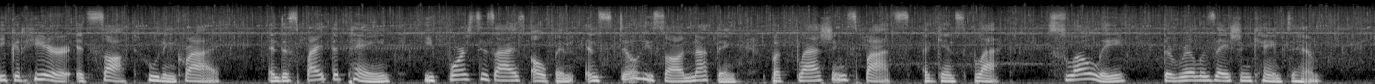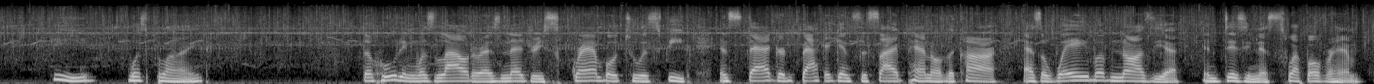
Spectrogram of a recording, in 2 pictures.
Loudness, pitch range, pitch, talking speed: -19 LUFS, 140-180 Hz, 155 Hz, 140 wpm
